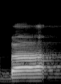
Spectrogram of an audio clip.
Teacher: দুই ঠোঁট থেকে উচ্চারিত হয়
